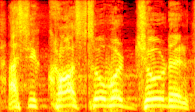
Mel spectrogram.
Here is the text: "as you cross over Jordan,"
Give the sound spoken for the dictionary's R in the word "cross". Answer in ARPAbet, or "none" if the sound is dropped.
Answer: R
